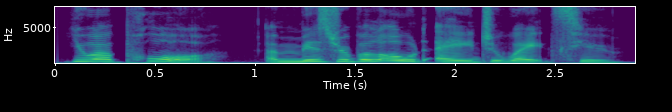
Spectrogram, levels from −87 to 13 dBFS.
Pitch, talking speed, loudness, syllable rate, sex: 215 Hz, 185 wpm, -18 LUFS, 5.8 syllables/s, female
